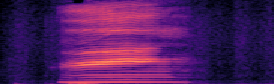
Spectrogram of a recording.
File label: "ün", Pinyin final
